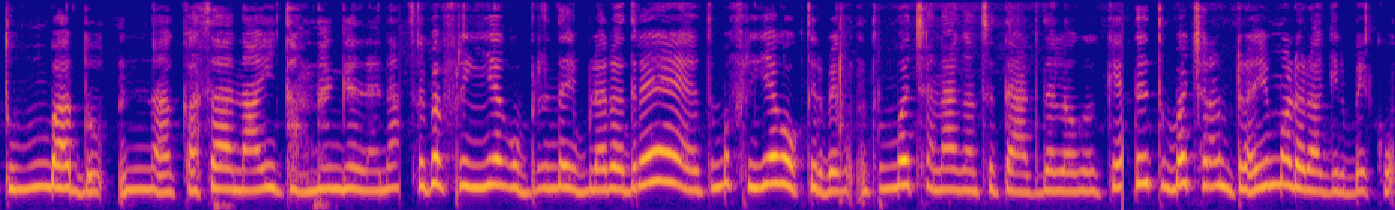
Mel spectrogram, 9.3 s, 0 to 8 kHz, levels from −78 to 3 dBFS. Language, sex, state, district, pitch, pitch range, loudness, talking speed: Kannada, female, Karnataka, Mysore, 310 Hz, 285-345 Hz, -17 LUFS, 110 wpm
